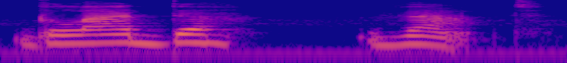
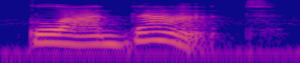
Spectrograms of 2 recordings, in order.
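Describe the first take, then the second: First: The D is fully released before TH. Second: The D is held without release before TH. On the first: The speaker calls it wrong. "Don't say glad that" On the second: The speaker calls it right. "Plosive consonant D right before the consonant can be unreleased"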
